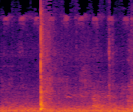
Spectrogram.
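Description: A single sharp impact, a crack-like knock, about a third of the way in, over a steady outdoor ballpark background.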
